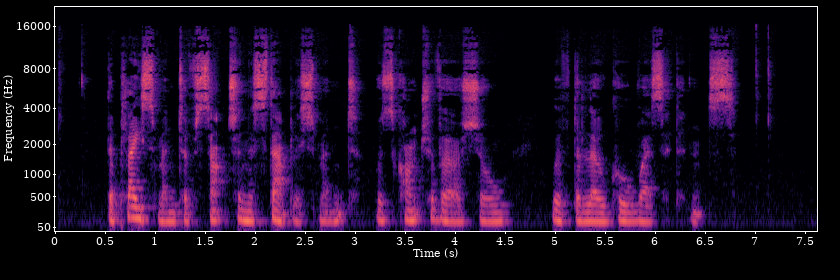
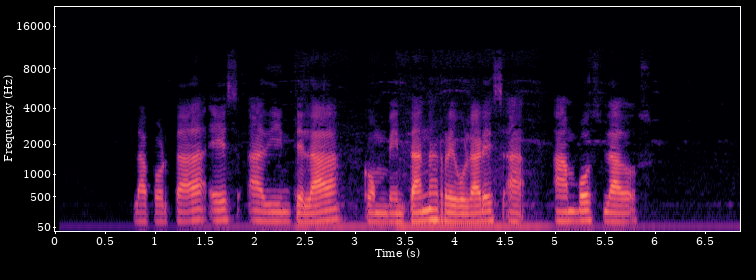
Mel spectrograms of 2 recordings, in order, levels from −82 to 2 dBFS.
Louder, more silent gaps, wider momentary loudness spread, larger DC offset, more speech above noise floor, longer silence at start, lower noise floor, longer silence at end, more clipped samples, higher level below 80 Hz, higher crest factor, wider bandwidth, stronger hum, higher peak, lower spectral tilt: second, -28 LUFS vs -25 LUFS; neither; first, 14 LU vs 9 LU; neither; second, 25 dB vs 41 dB; second, 0.5 s vs 0.8 s; second, -55 dBFS vs -66 dBFS; second, 0.45 s vs 1.05 s; neither; second, -68 dBFS vs -44 dBFS; about the same, 22 dB vs 20 dB; first, 16.5 kHz vs 11.5 kHz; second, none vs 60 Hz at -40 dBFS; about the same, -8 dBFS vs -6 dBFS; second, -2.5 dB/octave vs -7.5 dB/octave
